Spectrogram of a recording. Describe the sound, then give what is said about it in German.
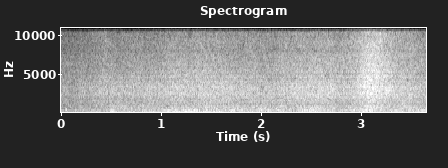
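Sea waves force air out of a blowhole, a shaft leading into the sea at the westernmost point of the Muschelbucht below the Montiguel villa district, in a deep, rushing surge, with a low rumble swelling midway and a breathy hiss near the end. The sound is steady, with no voices. “Das ist ein Schacht, der ins Meer geht und die Wellen drücken die Luft raus.”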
